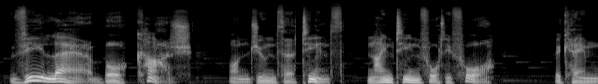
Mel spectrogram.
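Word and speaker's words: Villers-Bocage: The village of Villa's Boage, pronounced Vair Borage on June 13th, 1944,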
